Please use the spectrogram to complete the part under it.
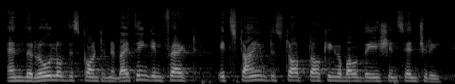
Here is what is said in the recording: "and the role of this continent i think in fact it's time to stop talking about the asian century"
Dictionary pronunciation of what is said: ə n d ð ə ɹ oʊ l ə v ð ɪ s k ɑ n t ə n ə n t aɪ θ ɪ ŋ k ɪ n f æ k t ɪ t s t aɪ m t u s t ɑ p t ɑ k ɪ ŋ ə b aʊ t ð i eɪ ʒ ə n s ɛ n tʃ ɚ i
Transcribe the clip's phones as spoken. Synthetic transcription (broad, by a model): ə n d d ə ɹ oʊ l ə v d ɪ s k ɑ n t ə n ə n t aɪ t ɪ ŋ k ɪ n f æ k t ɪ t s t aɪ m t u s t ɑ p t ɑ k ɪ ŋ ə b aʊ t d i eɪ ʃ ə n s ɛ n tʃ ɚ i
